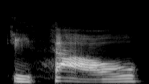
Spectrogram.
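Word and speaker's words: ܐܝܬܝܗܘܐ: Now, all I'm saying is ethau. I don't pronounce this letter or this letter. It's silent. Ethawa. And this is silent here with this line passing over it.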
